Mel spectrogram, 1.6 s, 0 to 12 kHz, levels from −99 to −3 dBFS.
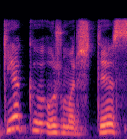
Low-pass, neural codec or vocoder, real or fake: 7.2 kHz; none; real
